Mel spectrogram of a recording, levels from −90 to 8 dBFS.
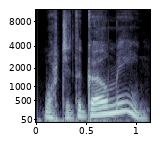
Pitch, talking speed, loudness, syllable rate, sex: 135 Hz, 260 wpm, -14 LUFS, 5.1 syllables/s, male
